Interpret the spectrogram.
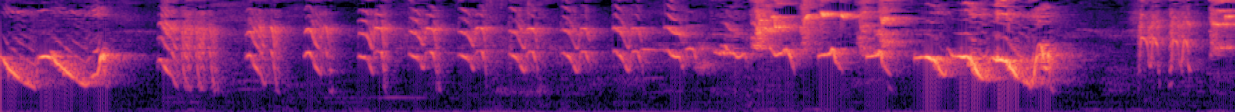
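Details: Courting a female, a kept black-naped oriole pours out its song: a swooping whistle, then a quick steady series of short clipped notes, brief high squeaky bits and a final rising, slurred phrase.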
